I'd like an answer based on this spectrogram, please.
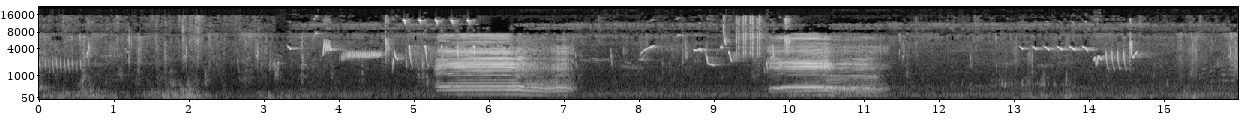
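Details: Village cows herded along on their daily walk, with two loud harmonic moos of about a second each, one near the middle and one later, amid chirping birds and scattered rural background noise.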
